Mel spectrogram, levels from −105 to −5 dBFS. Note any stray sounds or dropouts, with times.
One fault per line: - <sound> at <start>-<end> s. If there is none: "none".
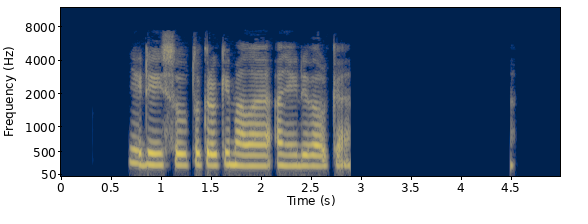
none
